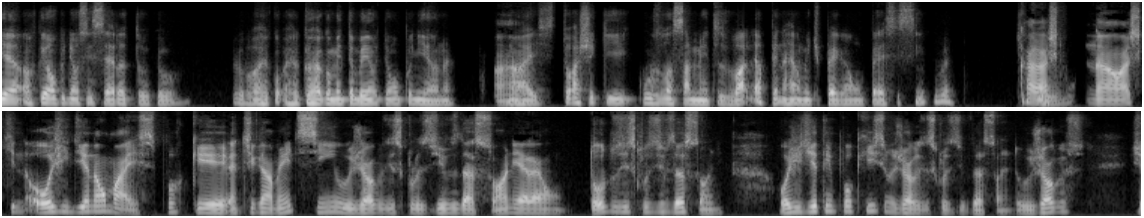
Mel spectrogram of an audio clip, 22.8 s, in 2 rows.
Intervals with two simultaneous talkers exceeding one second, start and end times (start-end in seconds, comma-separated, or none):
none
